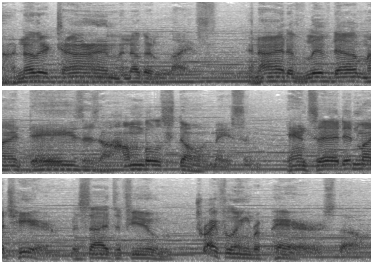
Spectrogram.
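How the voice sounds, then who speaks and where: Slow, low-voiced wry fantasy lord. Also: male voice, very animated, creaky, over loud music, exaggerated voice. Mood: weary, resigned. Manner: folksy, sardonic, archaic phrasing. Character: gruff, wry town lord and seasoned fighter, resigned. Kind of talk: video game fantasy acting.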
